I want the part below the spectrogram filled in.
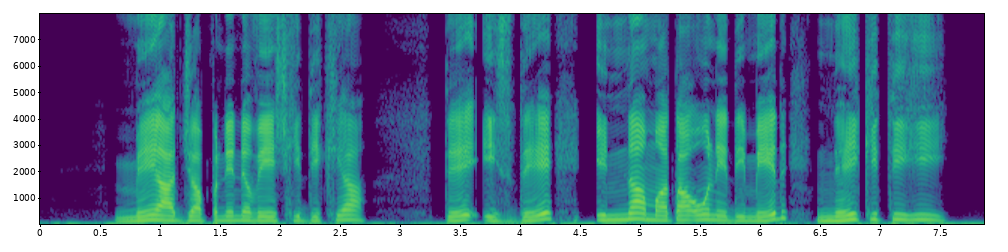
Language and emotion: Dogri, surprised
